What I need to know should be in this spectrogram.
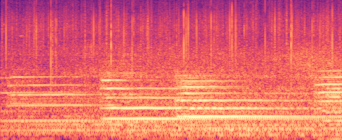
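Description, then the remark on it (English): Church bells ring out in a steady peal, several overlapping tolls with long sustained tones and shifting pitch, loud and continuous with no voices. “Old Spider's senses ring a tingle in a way like those bells. The bells?”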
